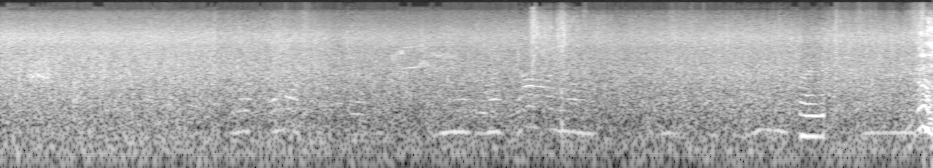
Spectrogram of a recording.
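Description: Steady rushing wash of a waterfall in the video game Spirits of Amazonia, soft and constant, with faint tonal game chirps over it.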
